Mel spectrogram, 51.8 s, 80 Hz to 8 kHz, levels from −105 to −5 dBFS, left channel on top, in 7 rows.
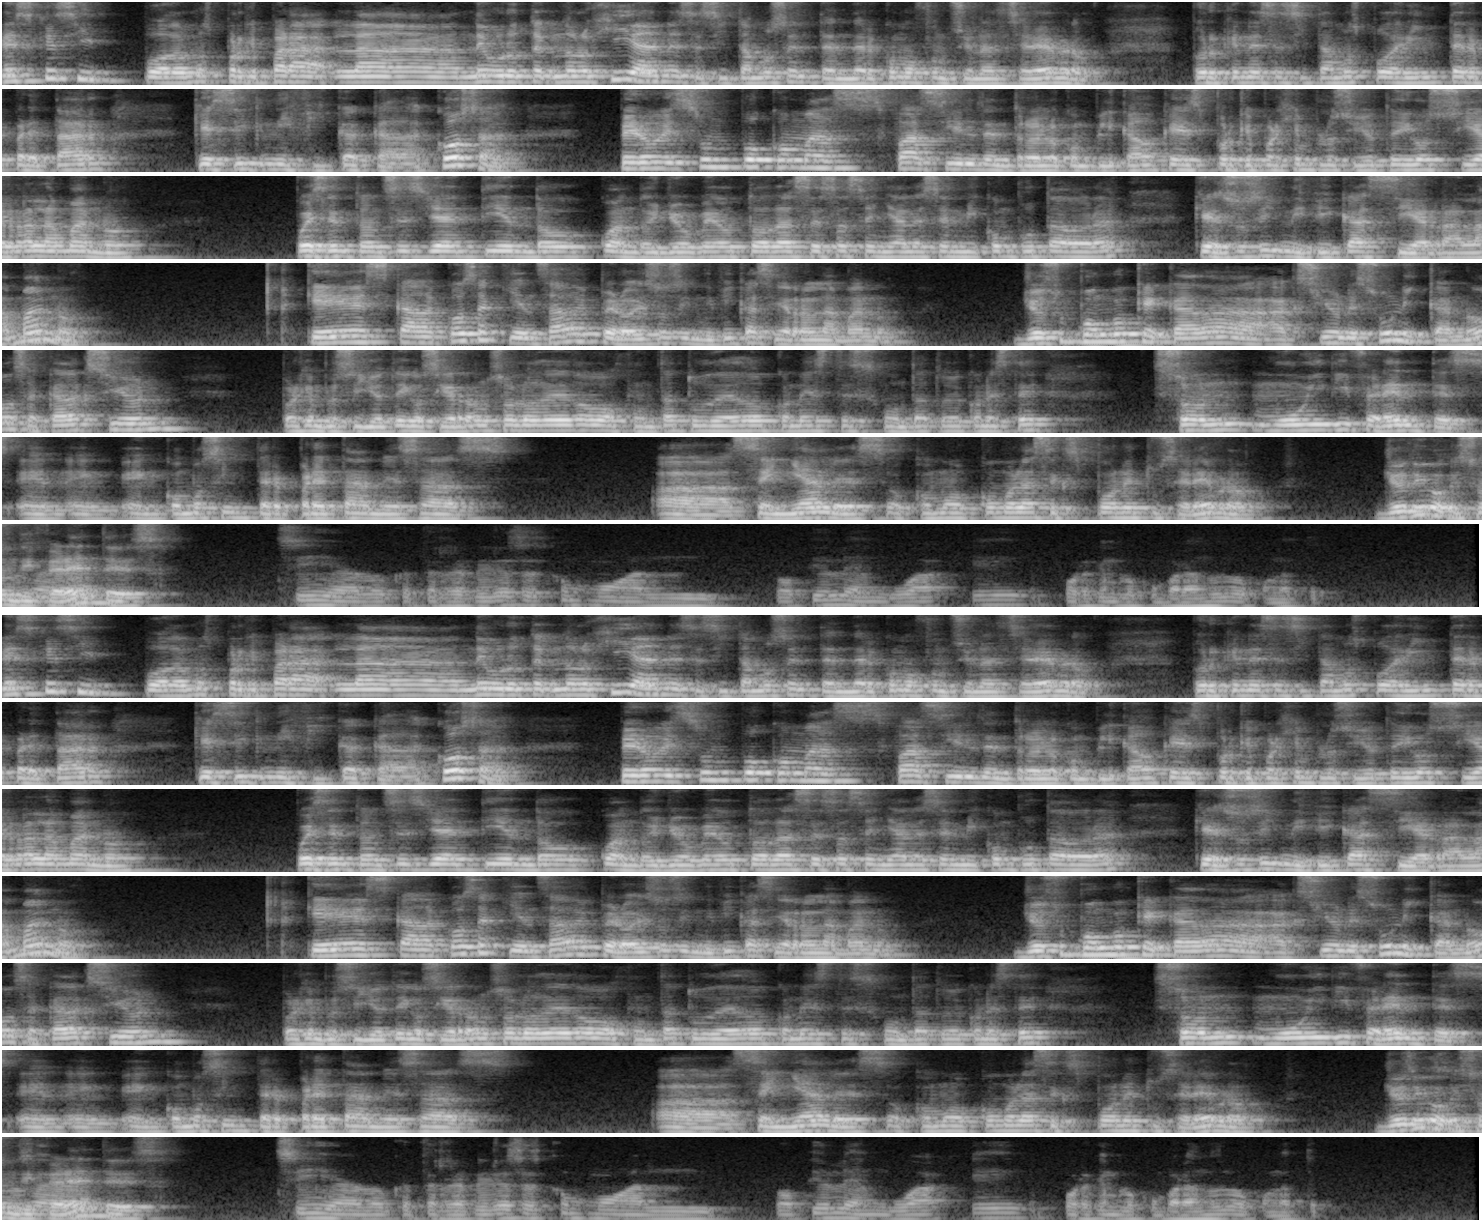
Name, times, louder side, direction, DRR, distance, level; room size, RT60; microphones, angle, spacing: voice 1, 0.0-5.5 6.0-8.0 8.4-10.0 10.5-15.6 16.3-20.5 20.8-22.7 23.7-26.7 27.3-30.5 31.0-34.9 35.4-39.5 40.3-43.3 43.9-45.2, left 2 dB, 30° left, 1.7 m, -27 dB
voice 2, 44.1-44.9 45.8-48.0 48.3-51.0, right 2 dB, 75° right, 1.8 m, -39 dB
13.5 x 7.0 x 5.9 m
head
